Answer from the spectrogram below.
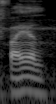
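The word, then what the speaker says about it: Phail: She pronounced the word Fael slowly.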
